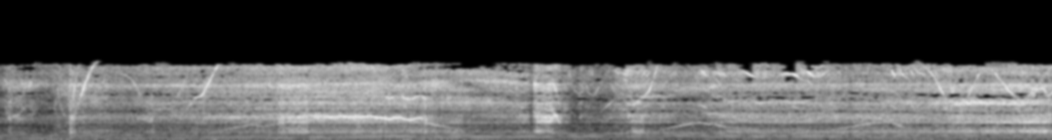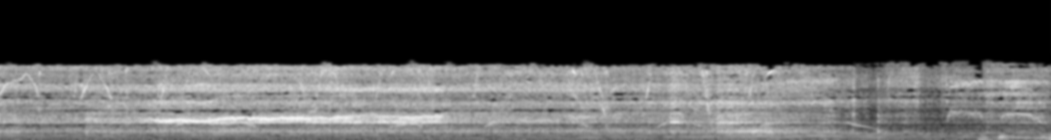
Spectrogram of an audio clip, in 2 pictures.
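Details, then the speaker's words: High-pitched whining surgical dental drill in rising and falling bursts while sectioning a lower left third molar during surgical extraction. "We've made a little gutter to create some space."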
